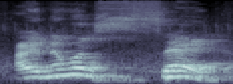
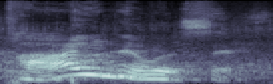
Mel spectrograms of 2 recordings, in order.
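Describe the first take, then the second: First: The word 'said' carries the strongest stress. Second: The word 'I' carries the strongest stress. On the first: It was written, not spoken. "I just wrote it somewhere" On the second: Someone else said it. "Somebody else might have said, but I never said"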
